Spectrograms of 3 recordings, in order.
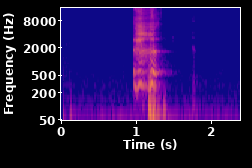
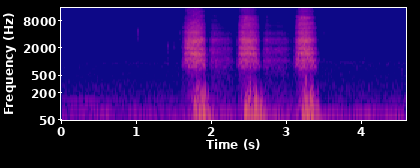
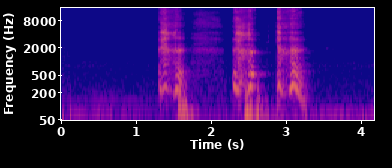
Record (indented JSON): {
  "cough_length": "2.4 s",
  "cough_amplitude": 6786,
  "cough_signal_mean_std_ratio": 0.3,
  "exhalation_length": "4.6 s",
  "exhalation_amplitude": 2211,
  "exhalation_signal_mean_std_ratio": 0.42,
  "three_cough_length": "4.2 s",
  "three_cough_amplitude": 2831,
  "three_cough_signal_mean_std_ratio": 0.44,
  "survey_phase": "beta (2021-08-13 to 2022-03-07)",
  "age": "18-44",
  "gender": "Female",
  "wearing_mask": "No",
  "symptom_cough_any": true,
  "symptom_runny_or_blocked_nose": true,
  "symptom_fatigue": true,
  "symptom_onset": "6 days",
  "smoker_status": "Current smoker (1 to 10 cigarettes per day)",
  "respiratory_condition_asthma": false,
  "respiratory_condition_other": false,
  "recruitment_source": "Test and Trace",
  "submission_delay": "2 days",
  "covid_test_result": "Positive",
  "covid_test_method": "RT-qPCR"
}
